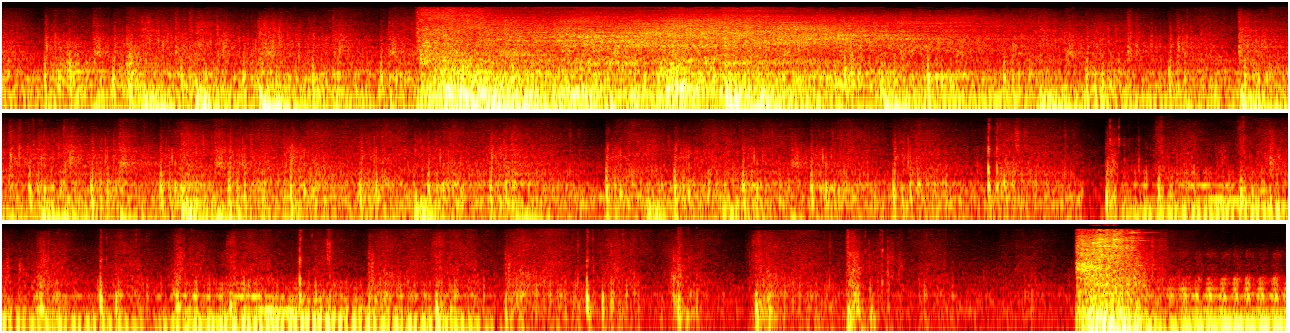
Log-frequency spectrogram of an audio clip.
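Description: Footsteps crunch steadily on stone and gravel.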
